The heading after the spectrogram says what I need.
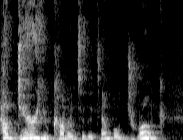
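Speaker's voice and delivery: put-on scolding voice. Retelling the head priest rebuking a woman in the temple, mock rebuke. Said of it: "he rebukes her and says".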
